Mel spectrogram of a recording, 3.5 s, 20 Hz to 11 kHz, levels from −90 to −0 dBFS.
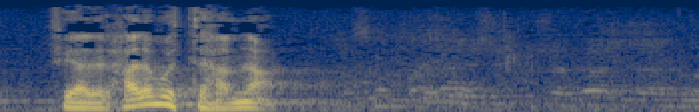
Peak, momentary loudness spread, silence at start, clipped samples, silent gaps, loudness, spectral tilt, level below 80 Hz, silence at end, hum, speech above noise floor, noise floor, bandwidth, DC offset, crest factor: -6 dBFS; 14 LU; 0.25 s; under 0.1%; none; -23 LUFS; -6.5 dB/octave; -56 dBFS; 0.5 s; none; 29 dB; -51 dBFS; 9.6 kHz; under 0.1%; 20 dB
